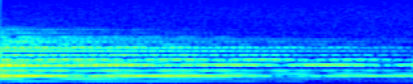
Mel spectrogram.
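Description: A chord on an old J. Ramsperger upright piano that has not yet been tuned, held and ringing on as it slowly dies away.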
